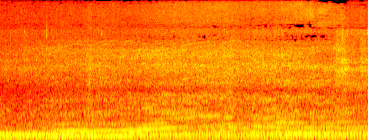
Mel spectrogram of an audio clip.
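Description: Jeep Cherokee XJ's engine revving as it accelerates off toward a steep dirt hill-climb. Its pitch climbs, drops briefly about three seconds in, then climbs again.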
